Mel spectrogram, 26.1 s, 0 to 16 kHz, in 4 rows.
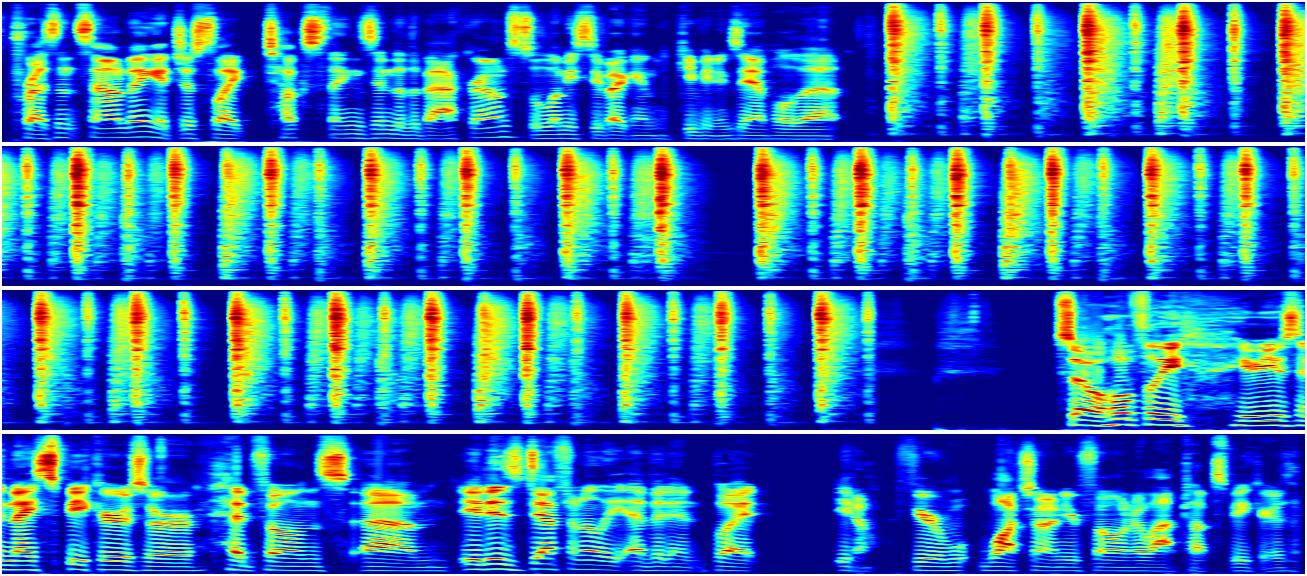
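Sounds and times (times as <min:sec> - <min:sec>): lofi drums: 0:04.4 - 0:17.9.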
